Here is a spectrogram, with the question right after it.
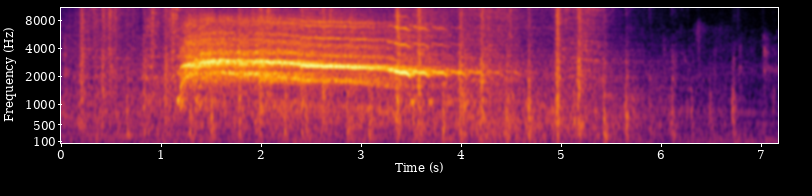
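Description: A running train rumbles loudly with rhythmic clatter of wheels on track, joined by a sustained high metallic wheel squeal that rises and fades, and the noise continues alone without voices.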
